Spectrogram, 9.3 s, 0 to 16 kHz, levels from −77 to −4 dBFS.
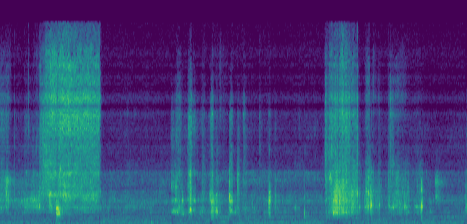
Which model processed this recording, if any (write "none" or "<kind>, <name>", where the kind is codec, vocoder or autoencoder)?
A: codec, SNAC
